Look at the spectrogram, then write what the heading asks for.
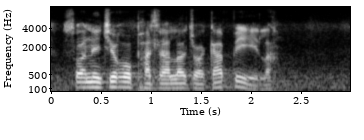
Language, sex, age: Northern Sotho, male, 24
